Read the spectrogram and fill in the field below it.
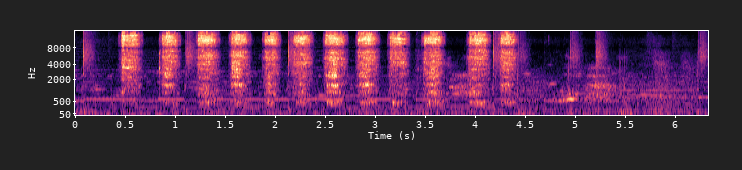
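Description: Rapid, rhythmic rasping strokes of a brush scrubbing carbon off a car's EGR valve, with bursts of hiss repeating steadily and a voice speaking underneath.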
